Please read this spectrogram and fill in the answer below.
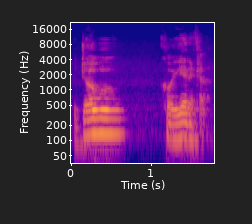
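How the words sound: The name is said with a smooth, natural rhythm. The speaker calls it right. "I put it in a little bit better cadence. That sounded more natural"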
